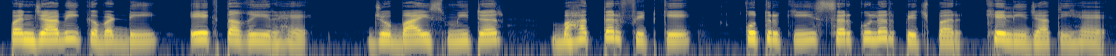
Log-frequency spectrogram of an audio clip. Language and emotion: Urdu, neutral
